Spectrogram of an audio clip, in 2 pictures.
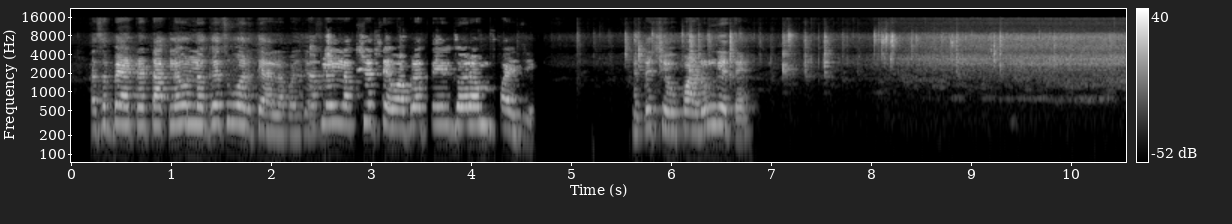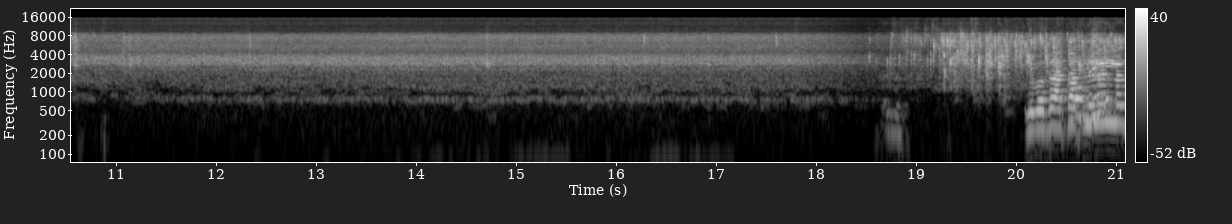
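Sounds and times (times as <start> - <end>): batter sizzling in hot oil: 4.8 - 21.0.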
